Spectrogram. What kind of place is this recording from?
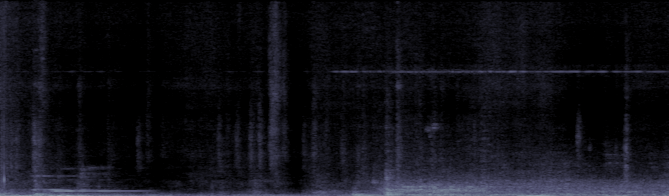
elevator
